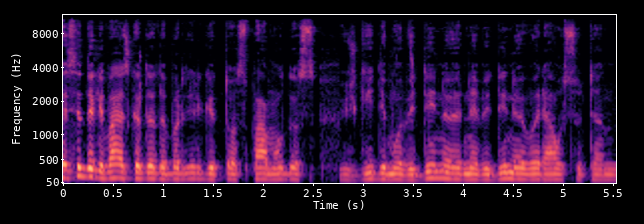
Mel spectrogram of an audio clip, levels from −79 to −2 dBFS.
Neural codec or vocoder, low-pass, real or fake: none; 10.8 kHz; real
